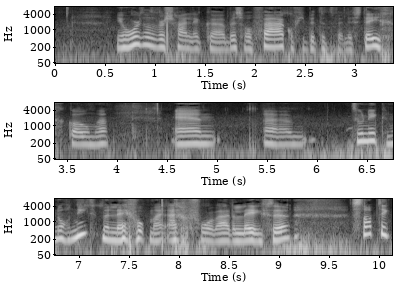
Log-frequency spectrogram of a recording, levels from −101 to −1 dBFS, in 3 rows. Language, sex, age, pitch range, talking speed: Dutch, female, 30-49, 175-230 Hz, 170 wpm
